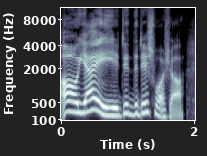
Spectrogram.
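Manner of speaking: dripping passive-aggressive sarcasm in a high tone. Showing an example of contempt toward a partner: demonstrating sarcasm. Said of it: "sometimes it is sarcasm".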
